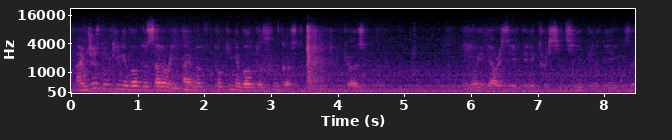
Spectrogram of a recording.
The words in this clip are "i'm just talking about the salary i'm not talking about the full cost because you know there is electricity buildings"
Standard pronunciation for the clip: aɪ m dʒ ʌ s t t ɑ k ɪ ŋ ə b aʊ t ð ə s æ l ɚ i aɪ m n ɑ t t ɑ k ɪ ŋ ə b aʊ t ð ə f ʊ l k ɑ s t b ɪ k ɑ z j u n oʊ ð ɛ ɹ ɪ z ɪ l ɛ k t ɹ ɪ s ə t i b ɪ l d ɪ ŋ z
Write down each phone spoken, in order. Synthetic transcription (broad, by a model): aɪ m dʒ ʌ s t t ɑ k ɪ ŋ ə b aʊ t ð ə s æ l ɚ i aɪ m n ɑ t t ɑ k ɪ ŋ ə b aʊ t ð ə f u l k ɑ s t b ɪ k ɑ z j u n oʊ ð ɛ ɹ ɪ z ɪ l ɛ k t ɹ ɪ s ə t i b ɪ l d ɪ ŋ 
